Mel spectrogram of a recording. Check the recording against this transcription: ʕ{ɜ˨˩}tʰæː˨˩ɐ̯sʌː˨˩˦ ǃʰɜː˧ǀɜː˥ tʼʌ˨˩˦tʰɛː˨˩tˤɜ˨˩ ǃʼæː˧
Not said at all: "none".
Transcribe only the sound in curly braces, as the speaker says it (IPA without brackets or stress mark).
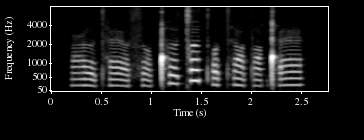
ɜː˨˩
